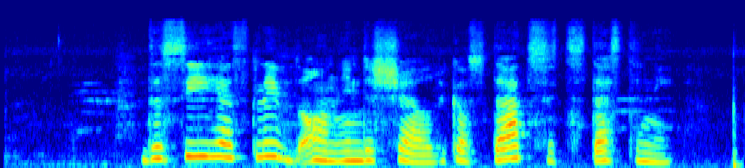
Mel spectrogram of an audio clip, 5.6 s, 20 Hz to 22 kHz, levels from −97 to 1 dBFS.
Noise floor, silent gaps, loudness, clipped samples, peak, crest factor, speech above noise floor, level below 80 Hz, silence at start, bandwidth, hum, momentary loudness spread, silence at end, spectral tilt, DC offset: -68 dBFS; none; -31 LUFS; under 0.1%; -12 dBFS; 20 dB; 38 dB; -64 dBFS; 1.05 s; 13 kHz; none; 11 LU; 0.05 s; -5.5 dB/octave; under 0.1%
